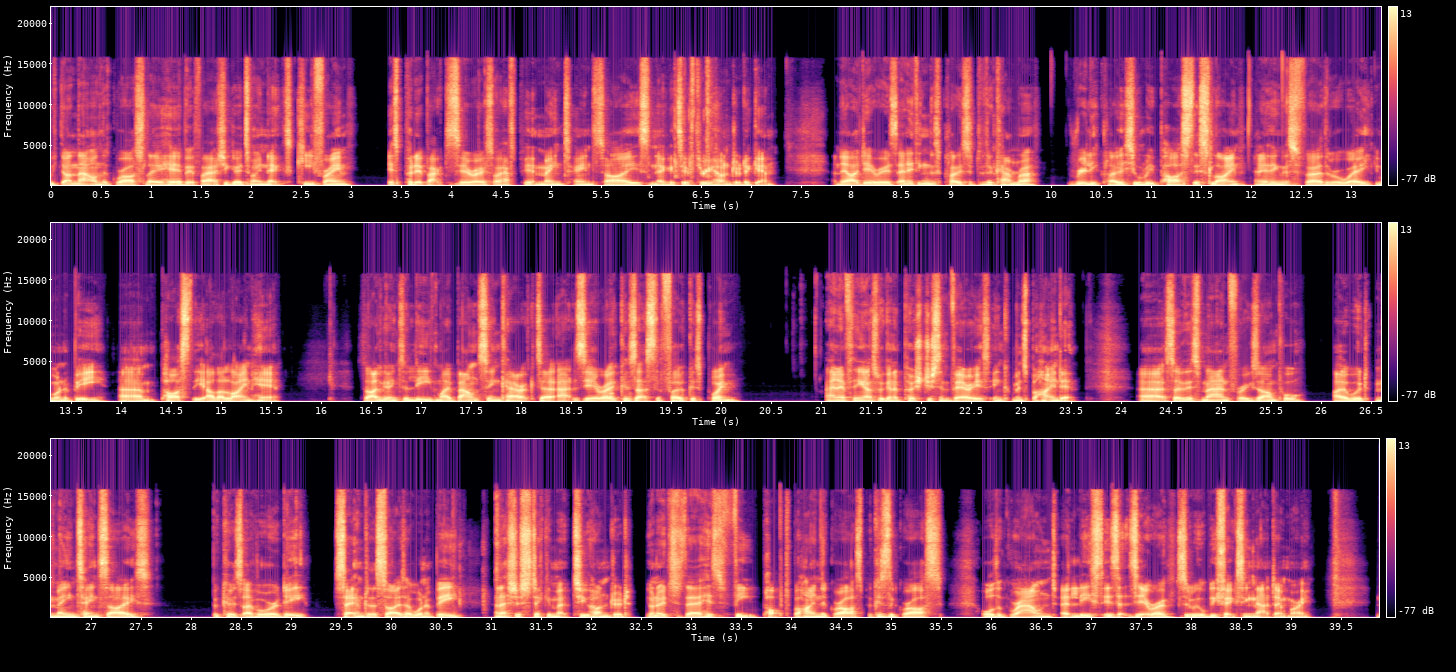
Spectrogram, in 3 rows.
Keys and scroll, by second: 30.3-31.3 typing.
